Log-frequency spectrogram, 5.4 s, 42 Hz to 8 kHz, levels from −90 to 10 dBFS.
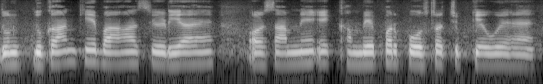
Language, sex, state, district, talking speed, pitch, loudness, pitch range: Hindi, male, Uttar Pradesh, Lalitpur, 155 wpm, 155 Hz, -16 LUFS, 150-160 Hz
